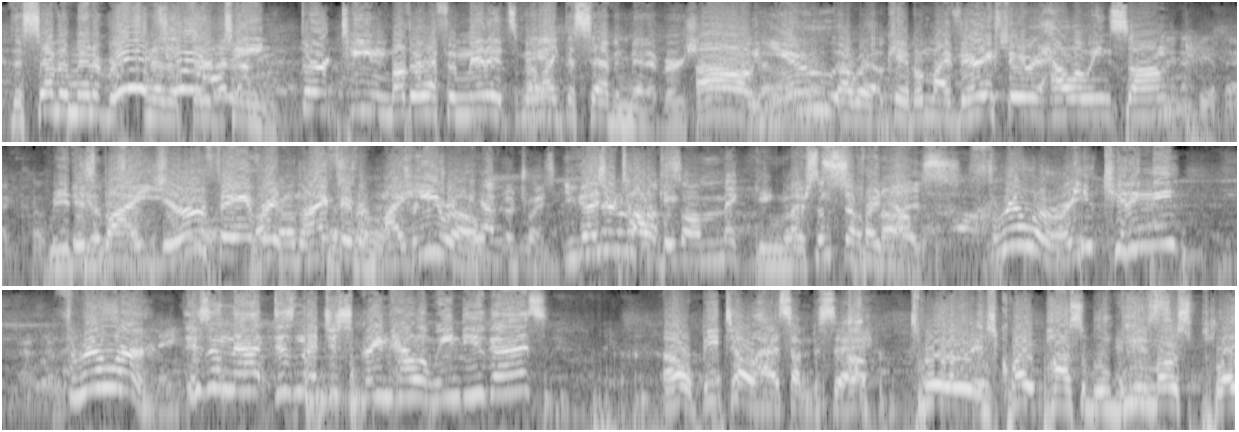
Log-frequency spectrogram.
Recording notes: This year’s live Corpse Cast recording was recorded at 4 Monkeys in Salt Lake City. There are some audio issues on this episode… Some a-hole soundman didn’t do a great job setting it up…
